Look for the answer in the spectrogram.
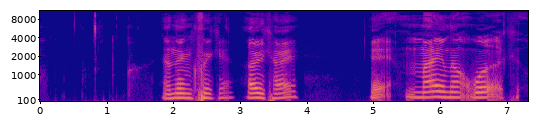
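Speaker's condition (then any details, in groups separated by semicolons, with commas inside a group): Cerebral palsy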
